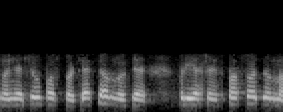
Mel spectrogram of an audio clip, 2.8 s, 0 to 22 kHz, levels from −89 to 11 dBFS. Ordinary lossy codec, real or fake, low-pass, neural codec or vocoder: AAC, 24 kbps; fake; 3.6 kHz; codec, 16 kHz, 2 kbps, FunCodec, trained on Chinese and English, 25 frames a second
